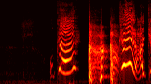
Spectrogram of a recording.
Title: girls coughing compilation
